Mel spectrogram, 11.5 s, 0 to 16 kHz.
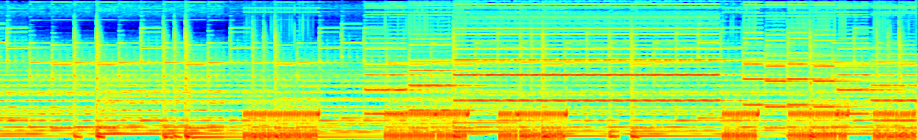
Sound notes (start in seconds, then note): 3.2 text whirring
